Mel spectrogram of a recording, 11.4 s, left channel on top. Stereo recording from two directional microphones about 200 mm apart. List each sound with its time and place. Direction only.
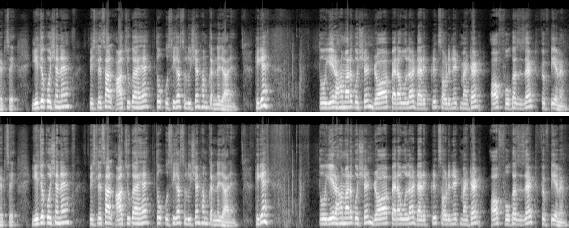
0.0 s speech: 15° right (ahead or behind)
